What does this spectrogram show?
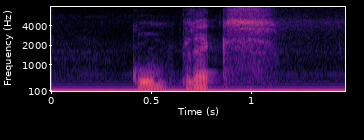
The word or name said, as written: complex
